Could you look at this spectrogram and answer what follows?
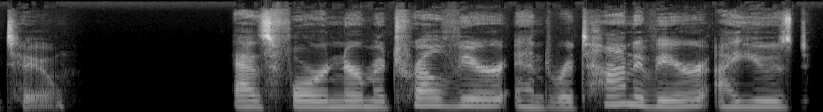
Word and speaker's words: ritonavir: As for Nirmatrelvir and Ritonavir, I used 2 different resources. Let's talk about where I found the pronunciation of Ritonavir first.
